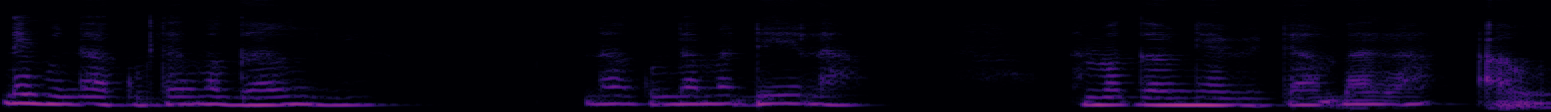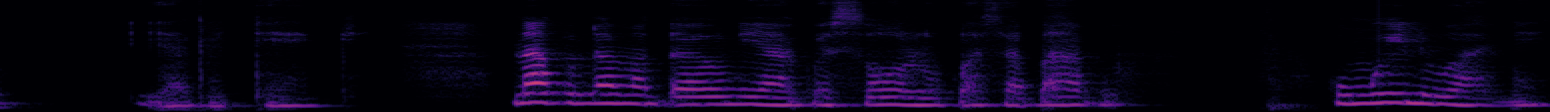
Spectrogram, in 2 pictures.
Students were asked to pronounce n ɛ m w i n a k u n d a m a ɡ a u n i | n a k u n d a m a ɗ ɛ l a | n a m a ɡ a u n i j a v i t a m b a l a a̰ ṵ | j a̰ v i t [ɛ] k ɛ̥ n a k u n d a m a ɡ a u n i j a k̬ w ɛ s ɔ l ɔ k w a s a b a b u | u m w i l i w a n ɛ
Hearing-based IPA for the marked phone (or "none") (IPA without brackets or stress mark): ɛ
